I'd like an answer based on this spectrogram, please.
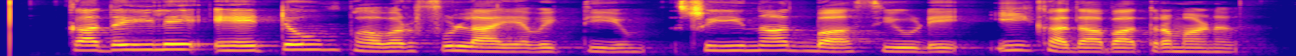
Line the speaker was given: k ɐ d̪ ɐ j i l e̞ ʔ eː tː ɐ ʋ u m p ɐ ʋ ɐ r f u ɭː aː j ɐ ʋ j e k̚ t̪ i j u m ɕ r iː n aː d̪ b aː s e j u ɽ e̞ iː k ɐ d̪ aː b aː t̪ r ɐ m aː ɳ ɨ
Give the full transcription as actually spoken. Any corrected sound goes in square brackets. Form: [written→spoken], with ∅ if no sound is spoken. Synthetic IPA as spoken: k ɐ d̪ ɐ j i l e̞ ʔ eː tː ɐ ʋ u m p ɐ ʋ ɐ r f u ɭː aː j ɐ ʋ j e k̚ t̪ i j u m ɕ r iː n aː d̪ b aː s [e→i] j u ɽ e̞ iː k ɐ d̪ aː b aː t̪ r ɐ m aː ɳ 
